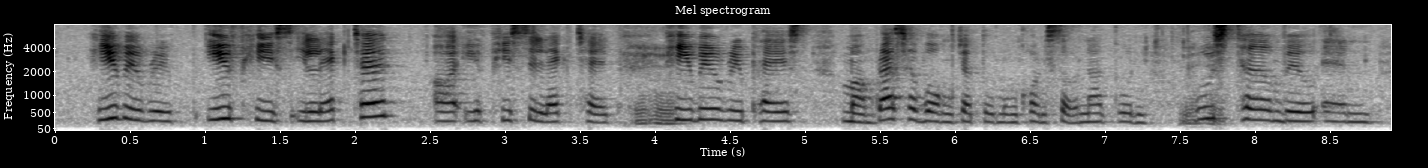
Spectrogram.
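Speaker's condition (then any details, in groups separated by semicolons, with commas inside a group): No condition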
